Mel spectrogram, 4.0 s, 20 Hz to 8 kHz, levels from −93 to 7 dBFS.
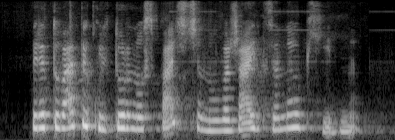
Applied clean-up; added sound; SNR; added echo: neural separator model SepFormer DNS4.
